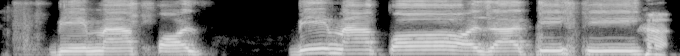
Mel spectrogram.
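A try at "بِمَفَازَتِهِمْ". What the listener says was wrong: Kok itu titiknya 2. Ini mah titiknya 1. Fa. Bima fa. Ya-nya pendek. Bima fa zatihi.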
